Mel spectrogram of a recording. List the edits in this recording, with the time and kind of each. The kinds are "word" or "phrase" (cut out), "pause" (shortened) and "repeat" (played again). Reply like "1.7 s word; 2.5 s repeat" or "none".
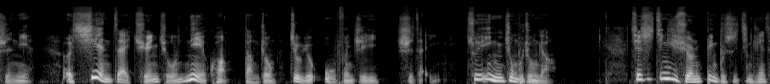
2.4 s word; 2.8 s pause; 4.6 s pause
